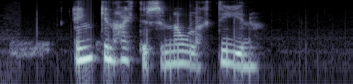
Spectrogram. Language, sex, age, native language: Icelandic, female, 20-29, Icelandic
